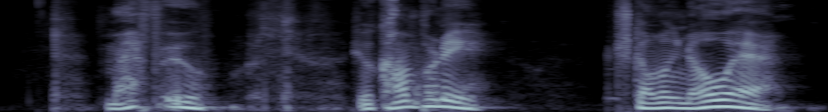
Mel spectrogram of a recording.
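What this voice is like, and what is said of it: Poor impression of another person's voice. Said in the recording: “my Christopher Walken impression ... So bad. ... That's so bad. ... You sound more like Idris Elba.”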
